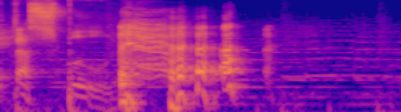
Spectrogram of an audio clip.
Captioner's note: laughs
